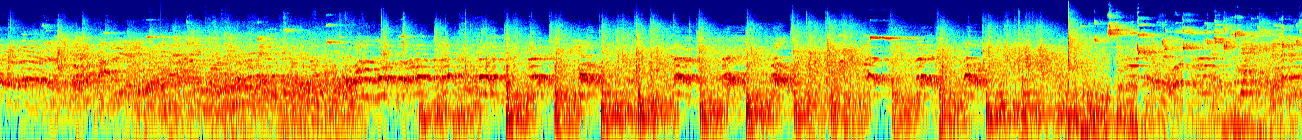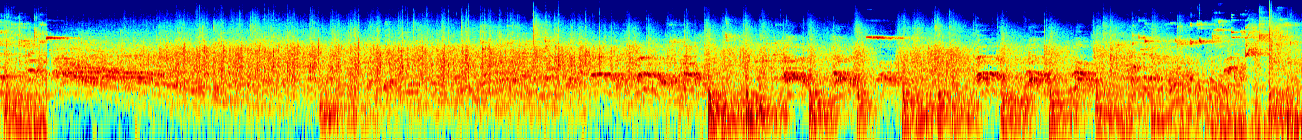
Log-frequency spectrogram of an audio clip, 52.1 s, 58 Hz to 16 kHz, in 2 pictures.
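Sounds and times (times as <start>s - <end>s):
players shouting: 0.0s - 12.7s, 13.3s - 15.9s, 16.7s - 19.9s, 21.7s - 30.7s, 35.2s - 52.0s
crowd din: 0.0s - 52.0s
volleyball strikes and thuds: 12.0s - 17.2s, 17.8s - 21.9s, 40.2s - 41.5s, 42.2s - 45.4s, 46.0s - 46.4s, 51.3s - 52.0s.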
